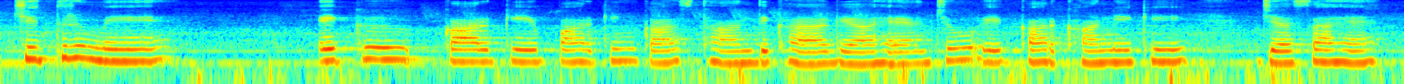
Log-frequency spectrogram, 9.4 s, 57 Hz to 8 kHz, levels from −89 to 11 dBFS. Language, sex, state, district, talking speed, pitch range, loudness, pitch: Hindi, female, Uttar Pradesh, Saharanpur, 110 wpm, 200-225 Hz, -15 LUFS, 215 Hz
